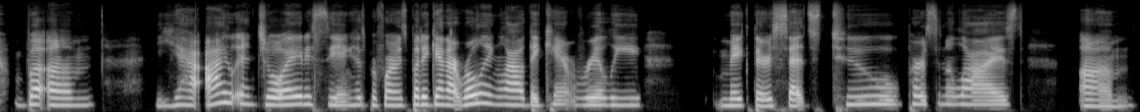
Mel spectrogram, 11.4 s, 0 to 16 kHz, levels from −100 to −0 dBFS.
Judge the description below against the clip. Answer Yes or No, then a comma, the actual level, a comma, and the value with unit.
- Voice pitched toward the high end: Yes, high, 230 Hz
